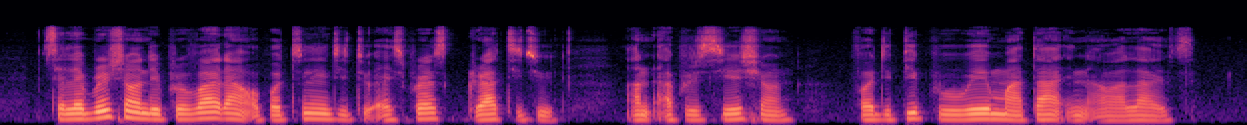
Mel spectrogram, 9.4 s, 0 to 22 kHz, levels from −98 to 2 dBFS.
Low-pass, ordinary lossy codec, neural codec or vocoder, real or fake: 9.9 kHz; none; none; real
